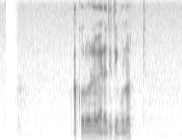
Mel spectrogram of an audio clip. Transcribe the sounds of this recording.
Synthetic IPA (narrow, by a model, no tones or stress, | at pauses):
a̰kuɾbolabɛɾat̪it̪ibunot̪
